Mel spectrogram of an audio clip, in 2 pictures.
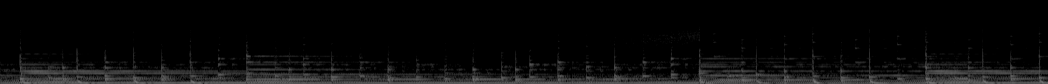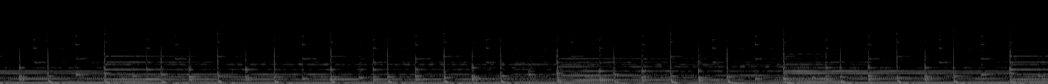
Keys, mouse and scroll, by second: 1.2 a, 10.9 F9, 13.8 click, 18.3 click.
